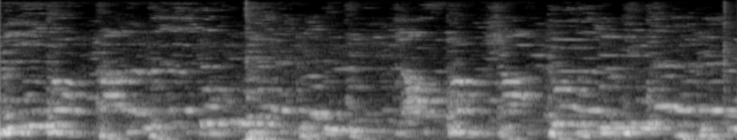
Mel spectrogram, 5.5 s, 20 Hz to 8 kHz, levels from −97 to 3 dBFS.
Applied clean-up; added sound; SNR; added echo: classical method WPE with log-MMSE.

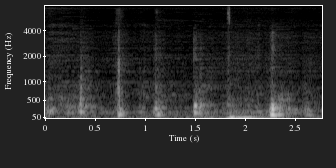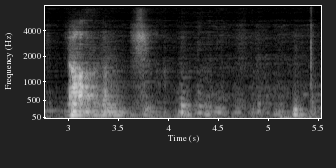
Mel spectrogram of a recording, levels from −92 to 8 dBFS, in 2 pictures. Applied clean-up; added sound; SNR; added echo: neural mask model DeepFilterNet 3.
